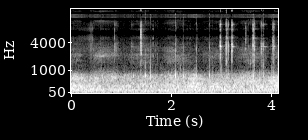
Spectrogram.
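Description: Light metallic clicks and clinks of climbing hardware as a lanyard's carabiner is unclipped and handled, a few separate ticks over a low rumble.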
